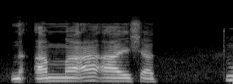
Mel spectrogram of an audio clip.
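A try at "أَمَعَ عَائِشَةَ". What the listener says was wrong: আম্মা হইতো না, আমা।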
